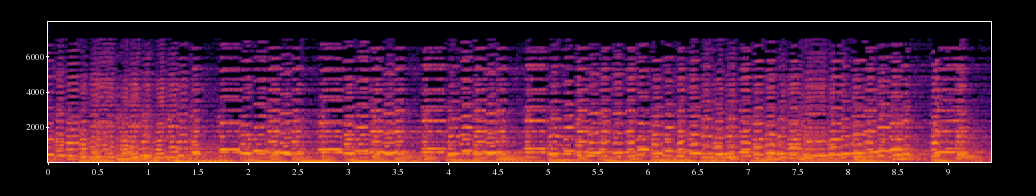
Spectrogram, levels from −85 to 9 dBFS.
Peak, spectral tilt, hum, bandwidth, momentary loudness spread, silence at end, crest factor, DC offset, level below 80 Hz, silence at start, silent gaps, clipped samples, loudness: -4 dBFS; -6 dB/octave; none; 7.4 kHz; 2 LU; 0 s; 14 dB; 0.2%; -26 dBFS; 0 s; none; under 0.1%; -16 LUFS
